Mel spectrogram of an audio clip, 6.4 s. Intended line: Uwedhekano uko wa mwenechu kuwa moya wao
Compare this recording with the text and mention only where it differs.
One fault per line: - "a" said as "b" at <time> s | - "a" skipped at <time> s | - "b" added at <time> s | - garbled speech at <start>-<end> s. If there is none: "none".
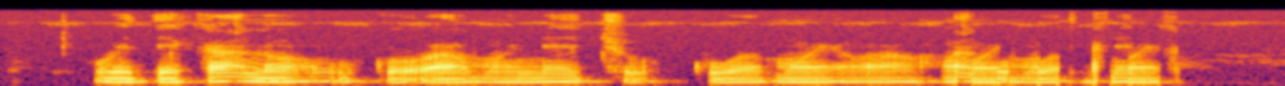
- garbled speech at 4.7-5.9 s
